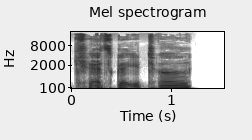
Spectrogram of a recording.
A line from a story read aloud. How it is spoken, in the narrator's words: laughed, muttering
